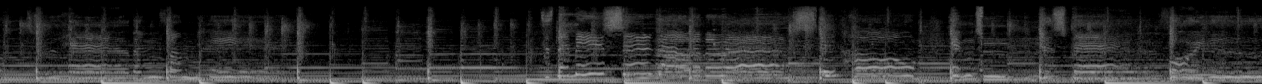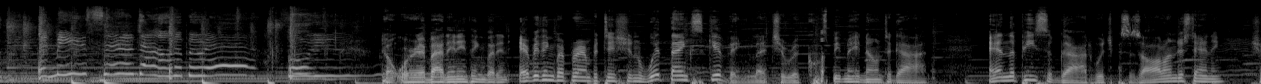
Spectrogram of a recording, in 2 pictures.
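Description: From 4.14 to 5.47 s you get CD scratch ticks: seven small clicks at a steady rate of about five a second, each only a few milliseconds long. That's a scratch or blemish on the disc wiping out more data than the error correction can rebuild, once per revolution. The player papers over the damaged samples by interpolating or muting them, so each pass shows up as a tiny tick or micro-dropout.

Later there are four short glitches from damaged data in a compressed stream, at 9.78, 15.32, 20.81 and 23.76 s, each lasting about 56 ms. At those points part of the encoded data is corrupt, so the decoder misreads or discards those frames, loses sync and has to hunt for the next valid frame header. You hear it as a brief glitch before the sound picks up again.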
